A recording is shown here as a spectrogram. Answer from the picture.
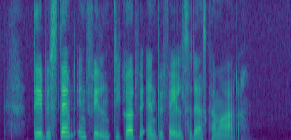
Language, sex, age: Danish, female, 26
